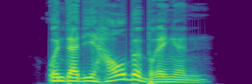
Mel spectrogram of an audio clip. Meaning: to marry (a woman)
- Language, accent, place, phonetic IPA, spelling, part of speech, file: German, Germany, Berlin, [ˈʊntɐ diː ˈhaʊ̯bə ˈbʁɪŋən], unter die Haube bringen, phrase, De-unter die Haube bringen.ogg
